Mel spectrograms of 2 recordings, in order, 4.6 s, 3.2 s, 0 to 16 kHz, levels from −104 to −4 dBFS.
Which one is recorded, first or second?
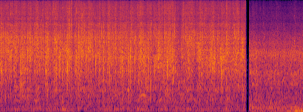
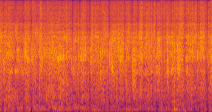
first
